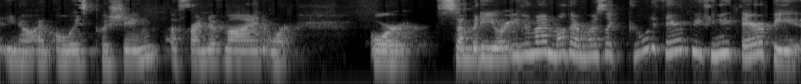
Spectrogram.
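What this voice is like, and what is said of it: Americanized accent. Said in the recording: “if it wasn't clear by my accent, I was extremely Americanized”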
